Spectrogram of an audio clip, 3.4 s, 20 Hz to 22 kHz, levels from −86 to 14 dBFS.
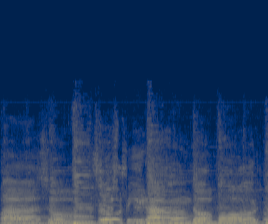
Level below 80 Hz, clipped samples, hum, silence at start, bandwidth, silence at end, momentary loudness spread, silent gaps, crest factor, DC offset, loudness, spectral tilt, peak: -48 dBFS; under 0.1%; none; 0 s; 13 kHz; 0 s; 6 LU; none; 16 dB; under 0.1%; -28 LUFS; -6 dB/octave; -12 dBFS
